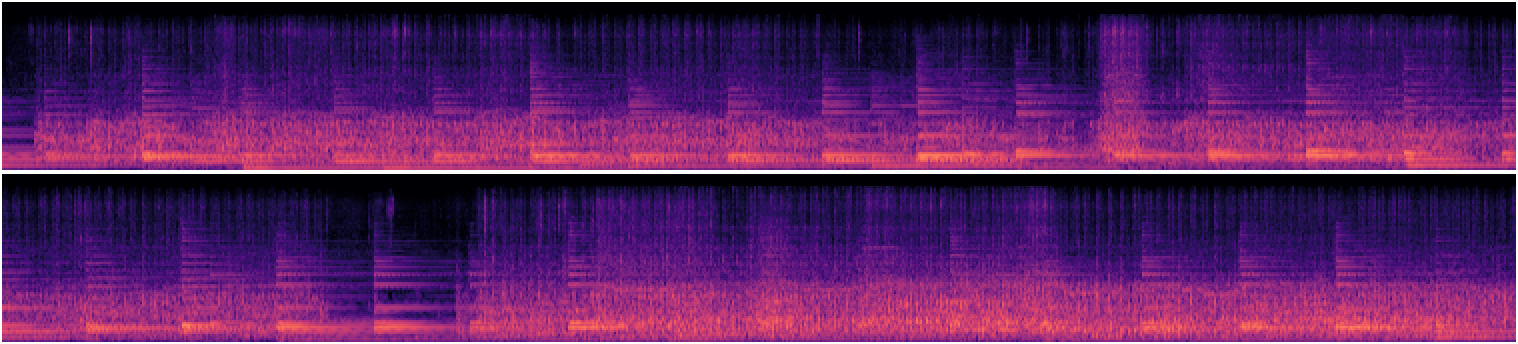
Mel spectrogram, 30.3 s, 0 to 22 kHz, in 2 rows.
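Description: Background music with a slow, stepping bass line, over a Bernina B740 sewing machine running at speed as fabric is free-motion stitched with the feed dogs down. The machine stops briefly a little after halfway, then starts again.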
